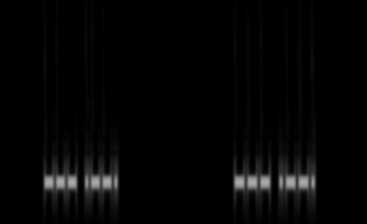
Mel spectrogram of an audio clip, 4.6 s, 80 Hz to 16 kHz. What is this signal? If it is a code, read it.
Morse code, heard as a keyed tone, about 29 wpm, 700 Hz. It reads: OP OP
